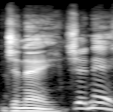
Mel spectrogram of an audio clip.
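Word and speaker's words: Jhené: The album features Chance the Rapper, Problem, uh, Aelia Banks, and Gene Aiko. Is that how you pronounce her name? Jana. Jana.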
